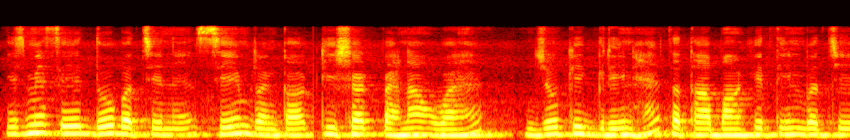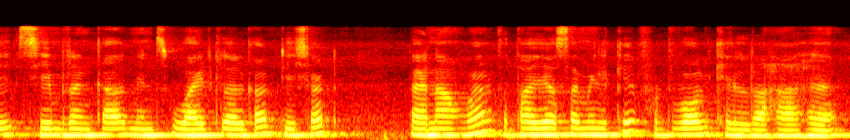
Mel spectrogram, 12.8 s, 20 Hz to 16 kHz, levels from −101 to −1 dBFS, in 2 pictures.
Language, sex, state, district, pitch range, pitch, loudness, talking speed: Hindi, male, Uttar Pradesh, Muzaffarnagar, 160-180 Hz, 165 Hz, -15 LUFS, 195 wpm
